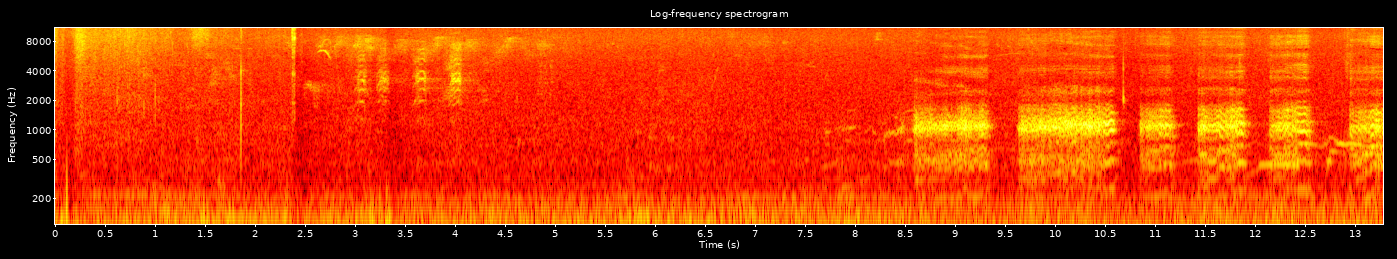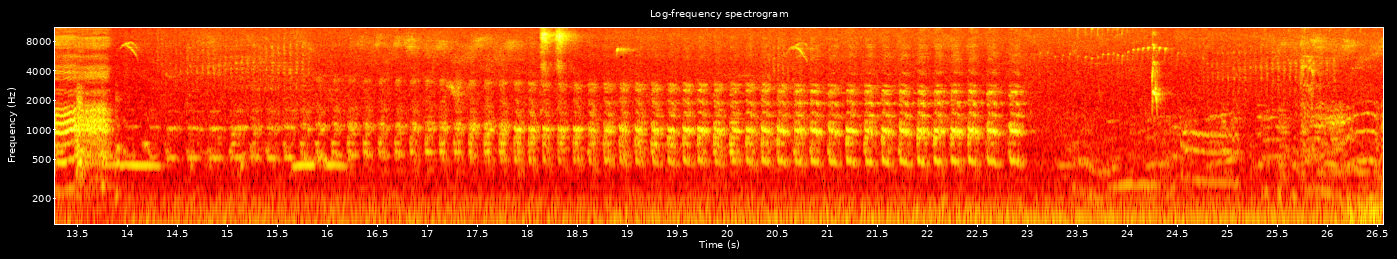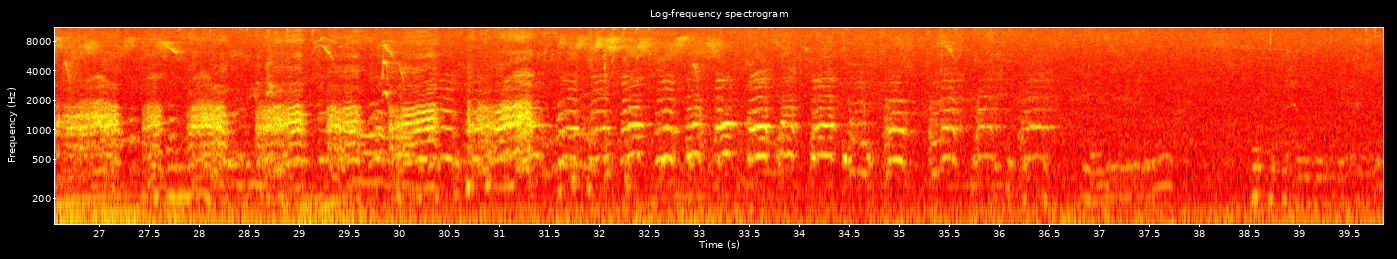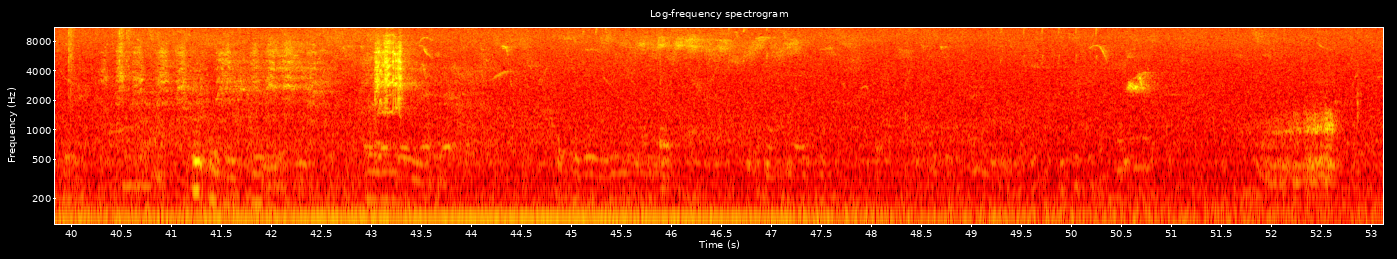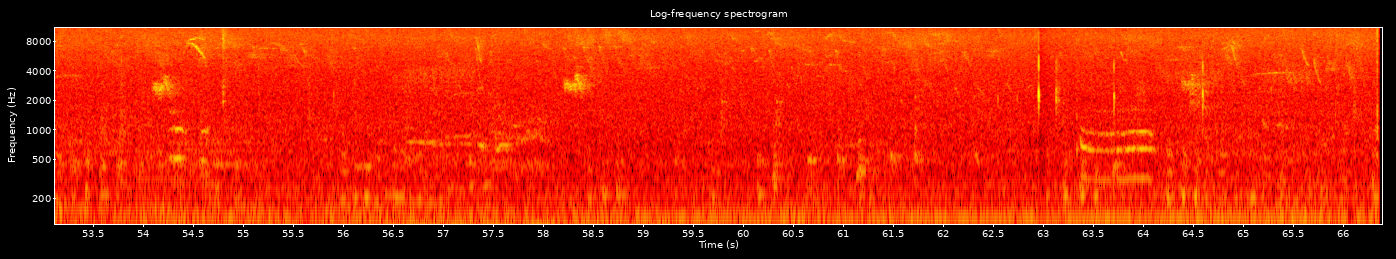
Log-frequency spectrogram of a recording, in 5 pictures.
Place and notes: Som gravado ao lado da tela do belo galinheiro de meus avós, na faz. Chiqueirão. É possível escutar algum ruído de automóvel no fundo.
Minas Gerais, Região Sudeste, Brasil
